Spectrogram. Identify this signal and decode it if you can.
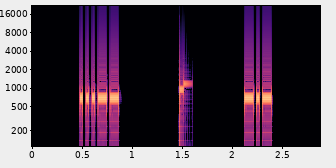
Morse code, heard as a keyed tone, about 40 wpm, 700 Hz. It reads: 3 K
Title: Single Letter-Number Alt - Rapid-Fire 40wpm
